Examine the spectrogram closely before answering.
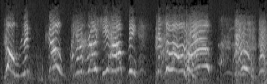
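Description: A young boy screams and cries out in distress.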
